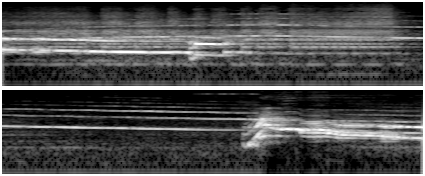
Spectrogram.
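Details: Pet dog howling along with passing fire truck sirens, a wavering howl in the first seconds overlapping a long falling siren wail, then another siren sweep rising near the end.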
